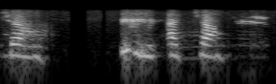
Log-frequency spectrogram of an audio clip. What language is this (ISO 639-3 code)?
urd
